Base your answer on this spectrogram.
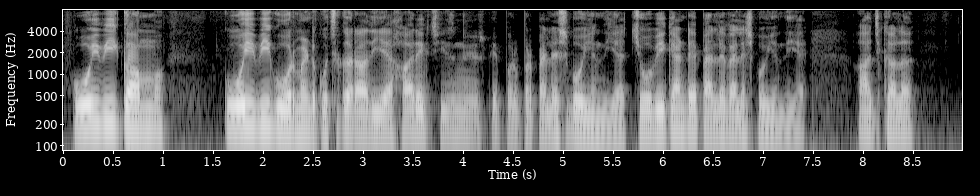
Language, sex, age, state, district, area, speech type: Dogri, male, 18-30, Jammu and Kashmir, Samba, rural, spontaneous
